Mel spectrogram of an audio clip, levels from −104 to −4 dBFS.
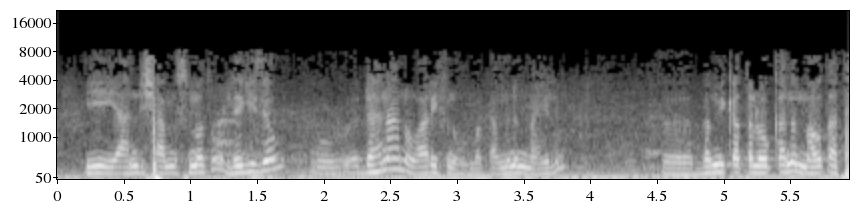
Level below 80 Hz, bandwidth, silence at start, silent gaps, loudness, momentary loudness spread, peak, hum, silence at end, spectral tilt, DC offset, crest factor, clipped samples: -28 dBFS; 8.4 kHz; 0 s; none; -21 LUFS; 10 LU; -6 dBFS; none; 0 s; -7.5 dB/octave; under 0.1%; 16 dB; under 0.1%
